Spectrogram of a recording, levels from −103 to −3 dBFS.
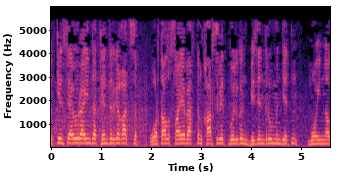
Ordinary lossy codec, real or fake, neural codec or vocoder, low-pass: MP3, 24 kbps; fake; codec, 24 kHz, 3.1 kbps, DualCodec; 5.4 kHz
